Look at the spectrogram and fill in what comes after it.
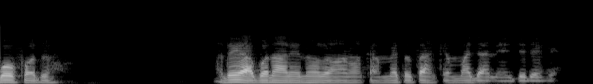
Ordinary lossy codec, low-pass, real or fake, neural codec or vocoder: AAC, 48 kbps; 5.4 kHz; real; none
